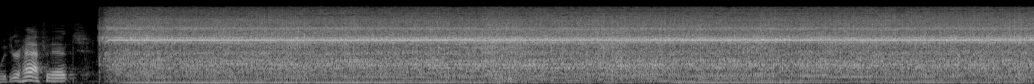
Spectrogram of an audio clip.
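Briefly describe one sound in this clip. A power drill whines steadily as it bores into metal.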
